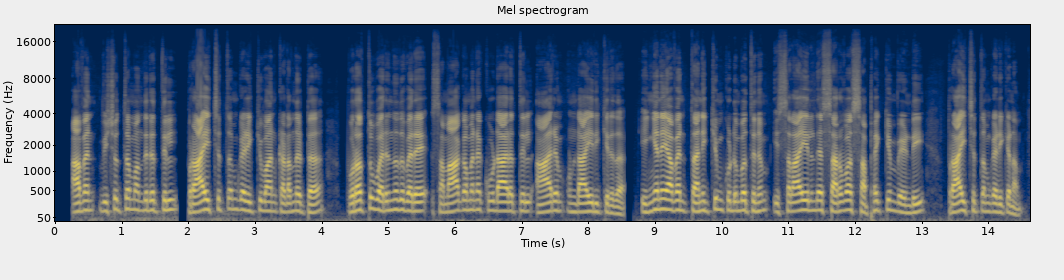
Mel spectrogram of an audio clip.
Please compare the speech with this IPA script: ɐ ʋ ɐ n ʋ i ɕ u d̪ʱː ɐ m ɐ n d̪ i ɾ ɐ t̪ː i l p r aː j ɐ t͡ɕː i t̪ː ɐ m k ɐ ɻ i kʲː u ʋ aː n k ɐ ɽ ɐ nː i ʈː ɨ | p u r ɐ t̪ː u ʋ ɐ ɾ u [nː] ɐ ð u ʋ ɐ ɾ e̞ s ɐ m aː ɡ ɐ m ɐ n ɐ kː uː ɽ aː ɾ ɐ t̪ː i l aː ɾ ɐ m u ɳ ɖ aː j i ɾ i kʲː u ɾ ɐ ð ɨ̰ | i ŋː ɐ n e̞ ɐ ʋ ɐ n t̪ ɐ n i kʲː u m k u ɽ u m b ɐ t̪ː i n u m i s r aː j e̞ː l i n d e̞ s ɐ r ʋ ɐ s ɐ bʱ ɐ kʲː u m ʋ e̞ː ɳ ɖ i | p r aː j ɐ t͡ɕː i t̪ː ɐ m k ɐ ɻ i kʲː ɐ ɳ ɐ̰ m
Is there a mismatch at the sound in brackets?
no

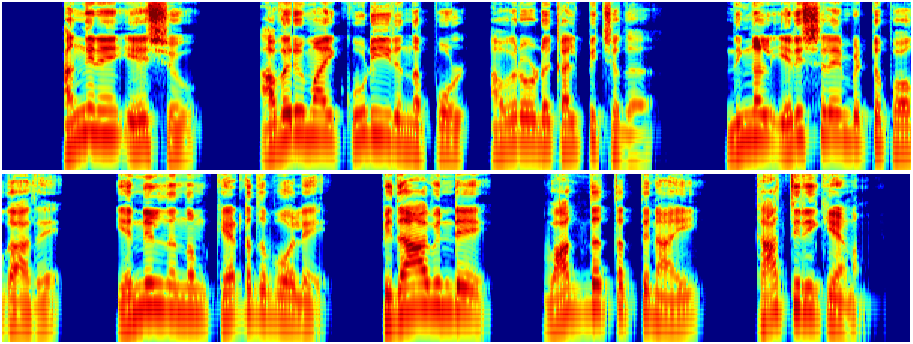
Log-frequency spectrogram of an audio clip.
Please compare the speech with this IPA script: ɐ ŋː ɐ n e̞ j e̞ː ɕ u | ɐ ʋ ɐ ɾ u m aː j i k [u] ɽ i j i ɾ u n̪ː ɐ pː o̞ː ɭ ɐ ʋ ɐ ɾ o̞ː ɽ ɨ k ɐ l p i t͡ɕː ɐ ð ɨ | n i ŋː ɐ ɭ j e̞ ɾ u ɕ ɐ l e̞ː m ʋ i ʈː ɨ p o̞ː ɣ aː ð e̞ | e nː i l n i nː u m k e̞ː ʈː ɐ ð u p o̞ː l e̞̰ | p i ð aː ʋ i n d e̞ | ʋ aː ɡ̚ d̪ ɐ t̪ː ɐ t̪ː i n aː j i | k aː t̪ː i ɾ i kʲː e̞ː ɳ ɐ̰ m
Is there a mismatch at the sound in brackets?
yes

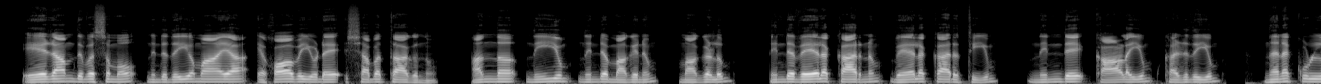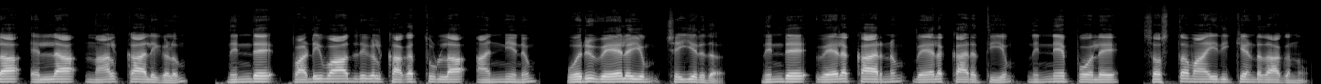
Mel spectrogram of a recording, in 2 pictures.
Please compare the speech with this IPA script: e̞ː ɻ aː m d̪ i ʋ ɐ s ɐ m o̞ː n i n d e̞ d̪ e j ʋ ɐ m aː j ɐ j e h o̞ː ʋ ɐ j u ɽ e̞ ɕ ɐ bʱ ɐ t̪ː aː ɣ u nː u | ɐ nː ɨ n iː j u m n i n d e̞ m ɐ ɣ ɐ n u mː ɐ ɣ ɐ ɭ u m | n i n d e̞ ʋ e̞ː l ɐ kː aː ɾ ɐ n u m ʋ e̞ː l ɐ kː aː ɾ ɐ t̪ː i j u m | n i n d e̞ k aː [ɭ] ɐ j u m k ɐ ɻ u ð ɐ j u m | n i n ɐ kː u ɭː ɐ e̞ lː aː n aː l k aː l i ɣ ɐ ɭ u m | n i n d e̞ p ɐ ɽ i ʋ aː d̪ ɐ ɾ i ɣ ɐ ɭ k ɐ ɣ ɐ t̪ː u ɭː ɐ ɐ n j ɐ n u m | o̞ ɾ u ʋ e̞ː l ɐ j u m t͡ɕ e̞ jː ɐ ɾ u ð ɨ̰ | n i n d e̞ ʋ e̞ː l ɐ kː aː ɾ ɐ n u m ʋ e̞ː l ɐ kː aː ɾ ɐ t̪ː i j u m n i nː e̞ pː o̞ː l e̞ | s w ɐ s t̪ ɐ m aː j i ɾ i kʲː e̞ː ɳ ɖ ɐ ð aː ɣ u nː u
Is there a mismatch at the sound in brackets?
no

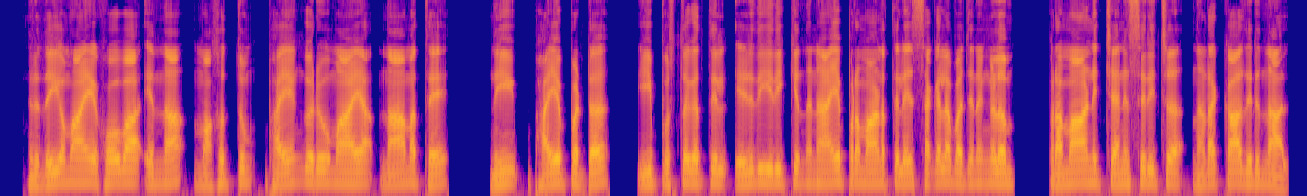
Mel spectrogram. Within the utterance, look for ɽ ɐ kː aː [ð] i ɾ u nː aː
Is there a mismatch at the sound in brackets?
no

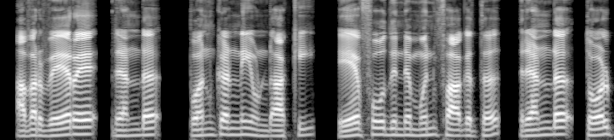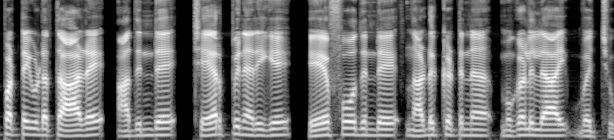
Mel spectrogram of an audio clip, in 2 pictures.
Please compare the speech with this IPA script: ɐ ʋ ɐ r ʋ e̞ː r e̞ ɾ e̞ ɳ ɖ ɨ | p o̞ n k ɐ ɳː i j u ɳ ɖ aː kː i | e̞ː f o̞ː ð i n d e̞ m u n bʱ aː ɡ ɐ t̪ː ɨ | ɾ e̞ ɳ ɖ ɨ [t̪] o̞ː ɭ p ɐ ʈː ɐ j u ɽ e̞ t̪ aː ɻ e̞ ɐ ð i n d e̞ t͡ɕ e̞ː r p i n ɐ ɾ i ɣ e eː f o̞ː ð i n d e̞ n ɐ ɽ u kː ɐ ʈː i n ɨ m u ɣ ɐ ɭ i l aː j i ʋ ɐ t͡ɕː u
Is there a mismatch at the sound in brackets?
no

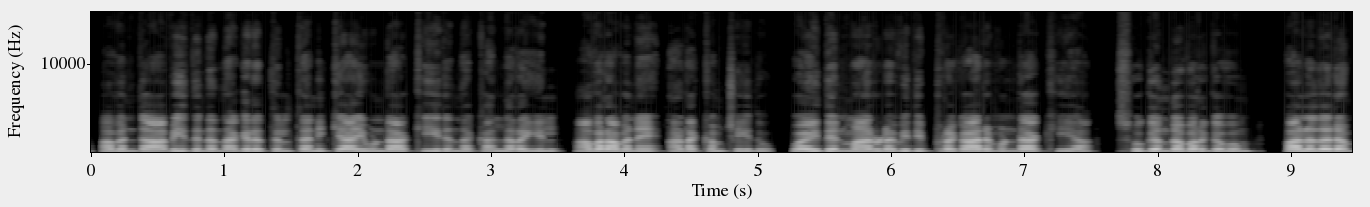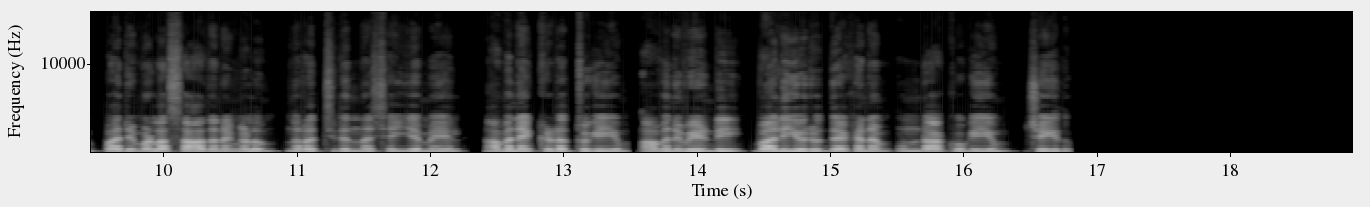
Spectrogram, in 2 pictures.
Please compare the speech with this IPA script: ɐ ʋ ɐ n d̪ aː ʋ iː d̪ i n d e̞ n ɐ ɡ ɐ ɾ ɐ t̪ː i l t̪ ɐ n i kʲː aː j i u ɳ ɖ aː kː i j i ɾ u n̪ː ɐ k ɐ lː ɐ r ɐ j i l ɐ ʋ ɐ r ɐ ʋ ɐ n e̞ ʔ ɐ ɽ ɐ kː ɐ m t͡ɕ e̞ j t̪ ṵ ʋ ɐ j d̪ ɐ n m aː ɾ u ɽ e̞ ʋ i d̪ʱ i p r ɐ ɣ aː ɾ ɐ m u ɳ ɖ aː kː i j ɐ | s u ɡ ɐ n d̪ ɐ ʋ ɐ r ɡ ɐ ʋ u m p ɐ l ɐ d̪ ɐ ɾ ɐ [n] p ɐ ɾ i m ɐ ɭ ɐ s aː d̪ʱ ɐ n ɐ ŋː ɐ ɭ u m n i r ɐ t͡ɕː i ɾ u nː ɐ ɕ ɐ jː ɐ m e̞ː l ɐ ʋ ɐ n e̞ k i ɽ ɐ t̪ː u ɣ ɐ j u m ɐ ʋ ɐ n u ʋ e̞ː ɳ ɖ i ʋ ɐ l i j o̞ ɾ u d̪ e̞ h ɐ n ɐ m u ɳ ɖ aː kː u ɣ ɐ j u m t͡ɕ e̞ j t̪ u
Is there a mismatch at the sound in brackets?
yes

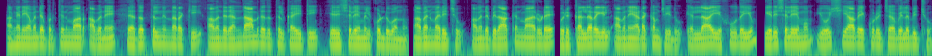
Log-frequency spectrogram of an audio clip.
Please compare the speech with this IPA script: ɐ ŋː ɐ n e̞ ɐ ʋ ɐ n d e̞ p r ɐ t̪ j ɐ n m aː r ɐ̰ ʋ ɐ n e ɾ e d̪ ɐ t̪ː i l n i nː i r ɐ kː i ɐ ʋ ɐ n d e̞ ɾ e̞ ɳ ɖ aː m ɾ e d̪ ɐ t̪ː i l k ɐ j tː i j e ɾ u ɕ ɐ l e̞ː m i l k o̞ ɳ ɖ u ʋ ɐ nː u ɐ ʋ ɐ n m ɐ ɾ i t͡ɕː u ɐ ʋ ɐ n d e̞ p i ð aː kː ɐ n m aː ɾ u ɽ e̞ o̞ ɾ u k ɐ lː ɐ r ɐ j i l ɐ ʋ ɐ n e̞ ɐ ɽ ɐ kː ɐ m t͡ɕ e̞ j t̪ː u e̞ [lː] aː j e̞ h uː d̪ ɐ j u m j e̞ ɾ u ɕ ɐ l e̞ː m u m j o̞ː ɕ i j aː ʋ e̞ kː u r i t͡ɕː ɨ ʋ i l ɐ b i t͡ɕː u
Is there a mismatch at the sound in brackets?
no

